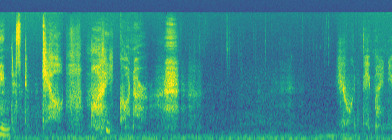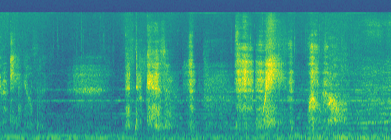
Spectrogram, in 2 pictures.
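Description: A man speaks softly in a low voice, very close.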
